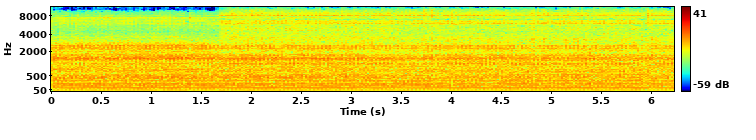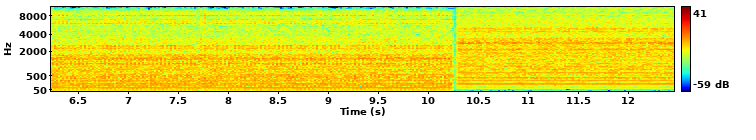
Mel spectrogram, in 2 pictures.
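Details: Murray mower with Briggs & Stratton E450 engine, oil found nearly empty and topped off: running steady with a hard, fast rapping knock about four per second over the exhaust note; internal knock of unknown cause.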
